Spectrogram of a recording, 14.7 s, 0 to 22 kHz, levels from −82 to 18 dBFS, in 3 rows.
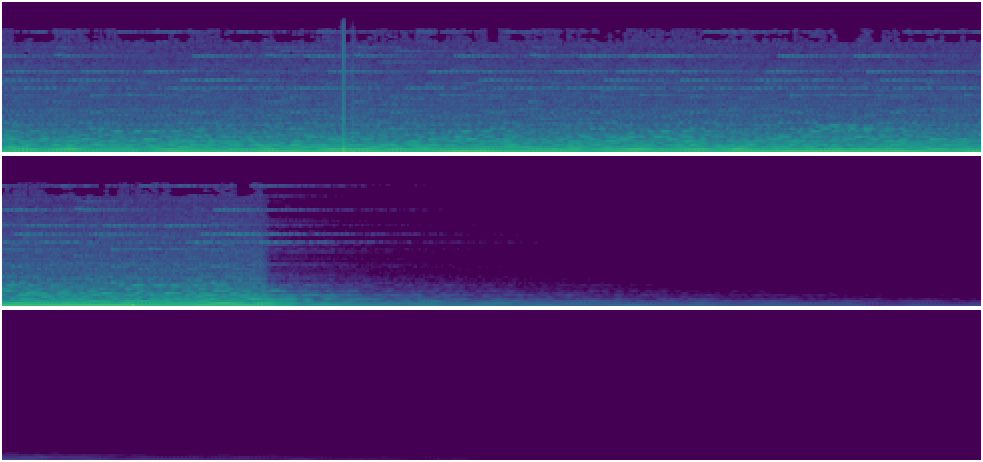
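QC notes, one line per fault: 1.70–1.78 s, loud pop: a voltage pulse, likely from a plug, switch or static discharge, enters the chain, giving two sharp pops about 15 dB above the audio, which continues underneath.
5.54–5.57 s, loud pop: a single voltage step, likely a driver glitch or static, is shaped by the following circuits into one brief thump about 10 dB above the audio.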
